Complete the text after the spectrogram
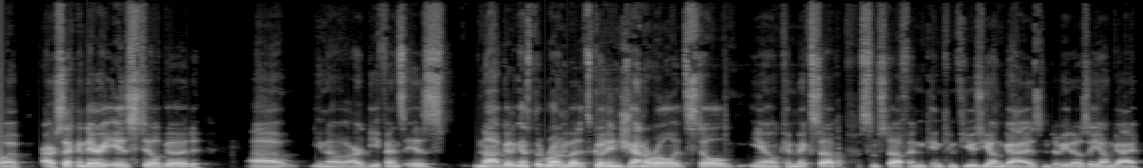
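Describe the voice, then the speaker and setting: Low-voiced man in wry sports banter. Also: darkish tone. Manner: wry, gloomy, self-mocking banter. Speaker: podcast co-host. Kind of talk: casual sports podcast chat.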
